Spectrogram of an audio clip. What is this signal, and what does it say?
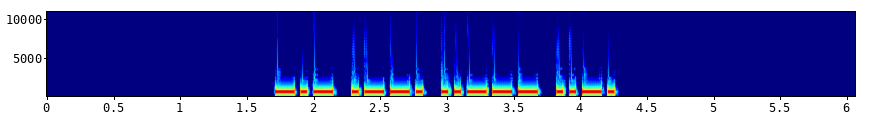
Morse code, heard as a keyed tone, about 25 wpm, 700 Hz. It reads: KP2F
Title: DXCC-100 Call Signs - 4 Characters - Repeated 3x - 25wpm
